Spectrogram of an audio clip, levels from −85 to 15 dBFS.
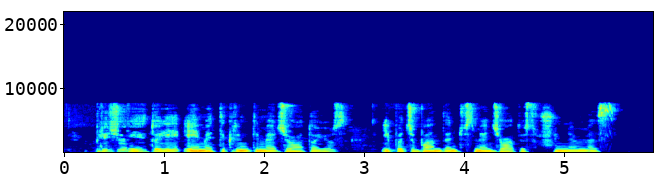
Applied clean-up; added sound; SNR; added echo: none; none; none; none.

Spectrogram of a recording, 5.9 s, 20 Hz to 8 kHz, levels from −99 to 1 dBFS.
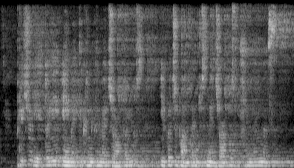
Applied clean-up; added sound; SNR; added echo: none; none; none; reverberation time 2.1 s.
